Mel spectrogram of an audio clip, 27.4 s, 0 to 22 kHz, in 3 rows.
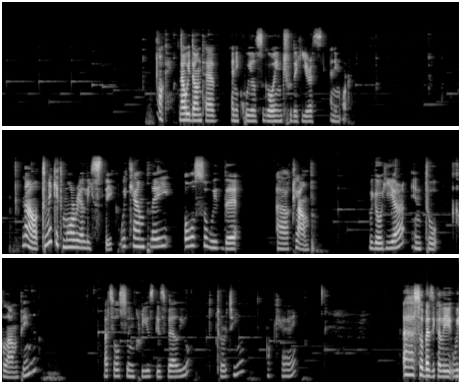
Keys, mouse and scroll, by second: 0.2-1.6 drag, 1.6 middle click, 2.1 scroll up 1, 2.2 click, 2.3 scroll down 2, 2.5 middle click, 2.6 scroll up 1, 2.8-3.8 middle drag, 3.8-4.3 scroll up 1, 4.3-4.7 middle drag, 4.7 scroll up 1, 4.9-6.0 middle drag, 6.0 scroll down 5, 6.2-6.8 middle drag, 6.8-7.3 scroll up 2, 7.3-10.8 shift+middle drag, 7.7-8.4 scroll up 1, 10.8-12.6 scroll down 7, 12.6-14.0 scroll up 4, 14.0-15.8 scroll down 2, 17.5-20.8 drag, 21.3-23.6 middle drag, 23.6-26.4 scroll up 1, 26.4 scroll up 1.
